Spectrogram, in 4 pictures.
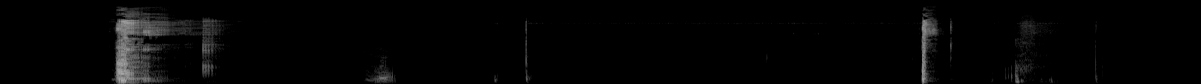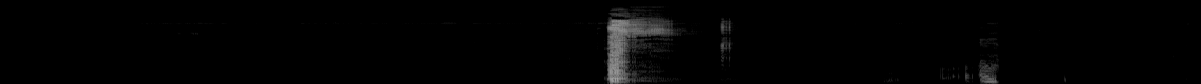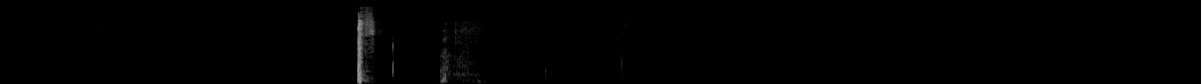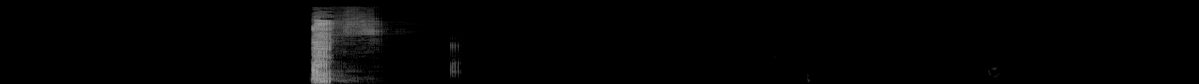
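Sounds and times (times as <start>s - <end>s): air rifle shot: 39.2s - 39.9s.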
